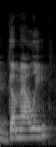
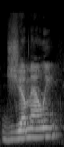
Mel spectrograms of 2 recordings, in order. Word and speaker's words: Gemelli: because when e is when G is followed by E I or Y it makes that soft G sound so I'm not gonna say gum alley it's Gemelli that would be a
